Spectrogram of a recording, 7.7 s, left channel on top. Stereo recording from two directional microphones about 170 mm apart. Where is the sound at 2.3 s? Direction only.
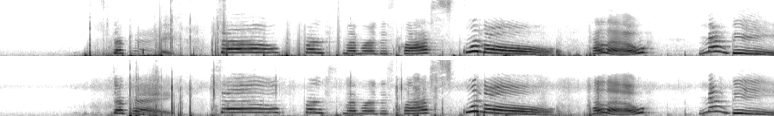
10° right (ahead or behind).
